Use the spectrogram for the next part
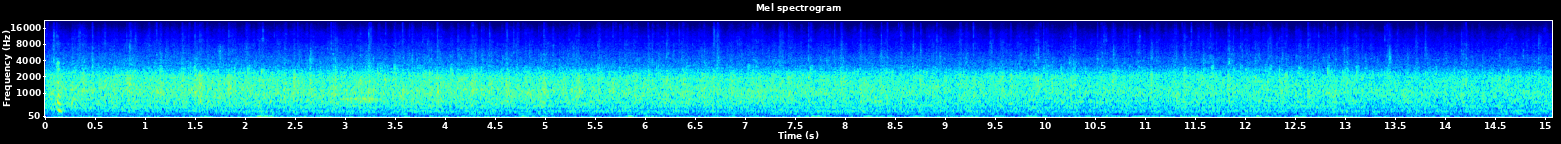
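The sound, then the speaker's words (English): Sustained, steady applause from a large audience and the BBC Scottish Symphony Orchestra at the BBC Proms, a dense wash of clapping that holds at an even loudness for the whole stretch without pause. “Still clapping, musicians and audience.”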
